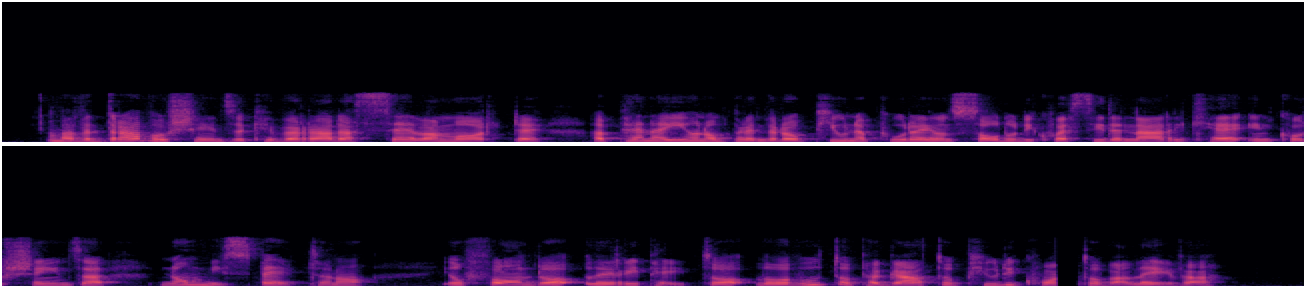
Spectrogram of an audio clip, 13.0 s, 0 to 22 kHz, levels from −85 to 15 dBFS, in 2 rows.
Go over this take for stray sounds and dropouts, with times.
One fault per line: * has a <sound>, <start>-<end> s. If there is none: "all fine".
* has a dropout, 11.8-11.9 s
